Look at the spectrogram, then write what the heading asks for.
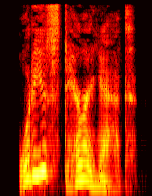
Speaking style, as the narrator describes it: His voice was loud as a whip crack

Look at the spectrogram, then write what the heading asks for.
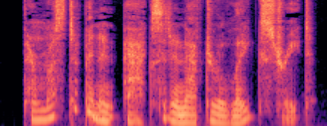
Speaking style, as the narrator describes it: murmur

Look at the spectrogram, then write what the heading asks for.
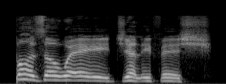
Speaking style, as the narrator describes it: The yellow box-shaped character continued in his best dramatic voice

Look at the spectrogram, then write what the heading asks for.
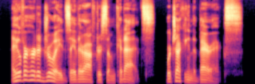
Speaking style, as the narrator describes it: he snorts, and says

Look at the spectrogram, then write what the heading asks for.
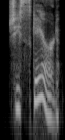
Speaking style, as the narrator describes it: I whisper hiss

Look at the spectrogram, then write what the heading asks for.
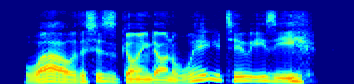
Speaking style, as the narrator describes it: she said with a delicate giggle

